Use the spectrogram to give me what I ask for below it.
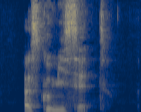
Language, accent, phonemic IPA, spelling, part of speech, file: French, France, /as.kɔ.mi.sɛt/, ascomycète, noun, LL-Q150 (fra)-ascomycète.wav
- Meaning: ascomycete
